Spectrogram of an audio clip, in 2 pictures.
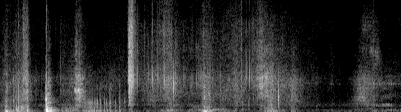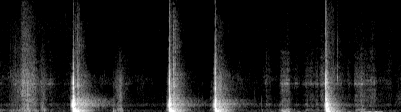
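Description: A wooden baton knocks sharply on a blade, splitting wood.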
